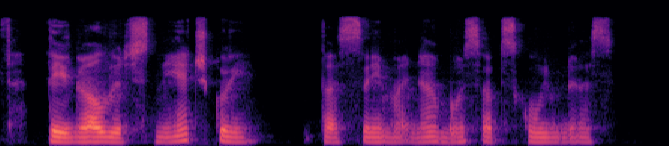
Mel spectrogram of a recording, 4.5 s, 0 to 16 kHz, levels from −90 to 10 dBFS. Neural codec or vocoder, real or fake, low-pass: autoencoder, 22.05 kHz, a latent of 192 numbers a frame, VITS, trained on one speaker; fake; 9.9 kHz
